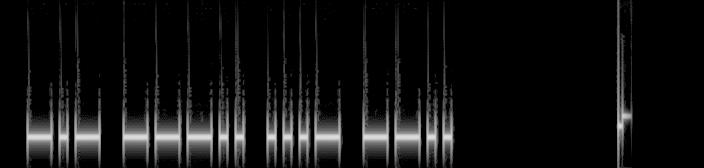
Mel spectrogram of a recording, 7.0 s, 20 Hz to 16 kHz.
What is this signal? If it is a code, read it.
Morse code, heard as a keyed tone, about 15 wpm, 700 Hz. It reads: K8VZ
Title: USA Call Signs - 4 Characters - 2x Character Spacing - 15wpm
